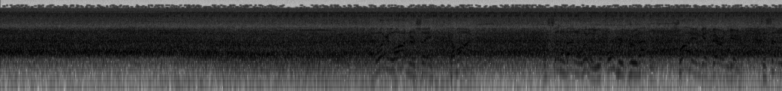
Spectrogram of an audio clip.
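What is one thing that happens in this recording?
A large crowd roars and cheers in an echoing domed stadium.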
